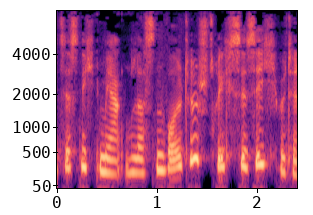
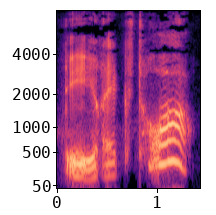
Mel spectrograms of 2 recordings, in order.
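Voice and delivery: slow, stretched gruff retort; gruff echo; 6 semitones higher, much slower than usual. A narrator's reading. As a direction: repeat the title gruffly, drawn out. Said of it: "gab dieser barsch zurück". (barsches, gedehntes Echo)

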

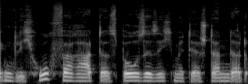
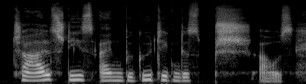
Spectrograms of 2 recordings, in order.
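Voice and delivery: ordinary delivery, nothing marked

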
